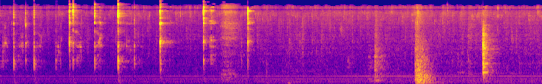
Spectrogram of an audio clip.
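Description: Metal fork stirring ricotta in a small ceramic bowl, clicking and scraping against the bowl in a quick irregular run of sharp clinks over the first few seconds. A louder, duller thump comes about six seconds in, followed by one more click.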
